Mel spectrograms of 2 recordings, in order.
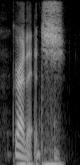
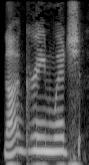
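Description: First: Greenwich said Gren-ich, low and falling; right Greenwich. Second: Greenwich said Green-witch, rising; wrong Greenwich. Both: Shown as a demonstration. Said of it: "Not Greenwich, Greenwich".

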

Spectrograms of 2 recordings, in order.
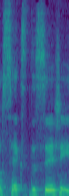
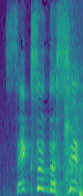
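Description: First: Very quiet, gentle Edinburgh lilt; soft Edinburgh accent. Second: High-pitched Scottish attempt drifting into Indian; failed Scottish accent. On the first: Retold or imitated. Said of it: "soft, like, Edinburgh". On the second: Shown as a demonstration. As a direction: try a Scottish accent and miss it badly. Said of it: "That went a bit Indian".

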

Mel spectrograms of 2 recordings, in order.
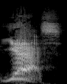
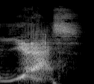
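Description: First: Higher, fairly forceful yes; obey with a short, firm cry; first, weaker yes. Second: Higher, drawn-out forceful yes; stronger yes. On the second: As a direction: push the cry out harder and longer. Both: Retold or imitated.

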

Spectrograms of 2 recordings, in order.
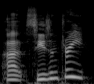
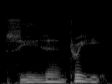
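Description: First: Bright, louder announcement of the news; excited reveal. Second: Much lower, softer and slow, dramatic; low slow reveal. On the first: Boy blurts out the big news to the listeners, excited. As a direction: punch it out eagerly. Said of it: "what about the announcement?". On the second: Boy retries the announcement in a low dramatic voice. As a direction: drop it low like a movie trailer. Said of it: "There you go". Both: Shown as a demonstration.

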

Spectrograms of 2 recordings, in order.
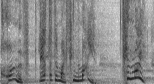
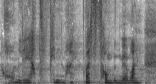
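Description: First: High, slow, playful call to come and find; God voiced as a high playful hide-and-seek call. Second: Tender invitation. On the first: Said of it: "Det er jo bibelvers på det". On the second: Pretend. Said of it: "jeg tror han har den".

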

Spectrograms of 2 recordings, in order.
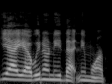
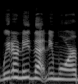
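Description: First: Put-on fast, brusque New York accent. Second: Said in the usual way. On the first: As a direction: rattle it off like a New Yorker. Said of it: "that's my New York accent". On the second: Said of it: "But he said".

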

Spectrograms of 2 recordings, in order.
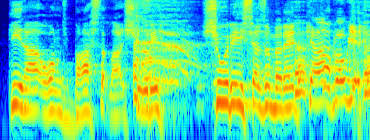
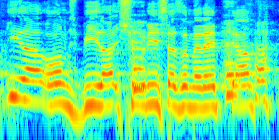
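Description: First: Retold line breaking into higher laughter; can't get the punchline out for laughing; cracking up retelling a teammate's joke; laughing through quote. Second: High, slower, giggling repeat of the line; laughing retelling. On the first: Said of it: "he goes". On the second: Retold or imitated. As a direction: savour the punchline while laughing. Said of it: "He says".

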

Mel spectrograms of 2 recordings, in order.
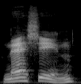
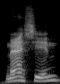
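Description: First: Said in the usual way. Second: "Nash" lifted higher with a rising tune, quoting; reading a tweet. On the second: Retold or imitated. Reading out a fan's tweet, "Nash" lifted with a rise. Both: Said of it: "this is from Bobby Crisp".

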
